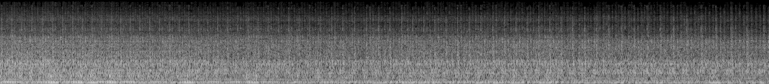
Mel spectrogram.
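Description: Old tractor engine idling steadily with a low, even throb and no loud ticking on top.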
